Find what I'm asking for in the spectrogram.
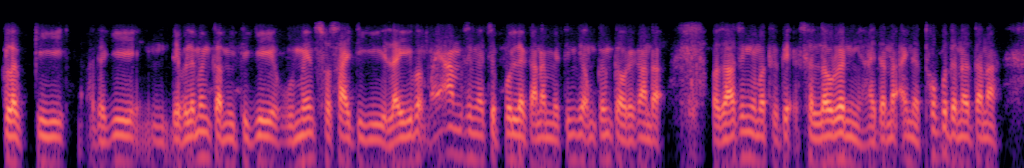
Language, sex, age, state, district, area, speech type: Manipuri, male, 45-60, Manipur, Kangpokpi, urban, conversation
